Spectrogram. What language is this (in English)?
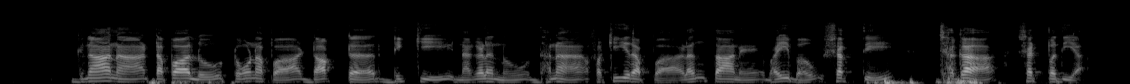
Kannada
